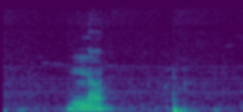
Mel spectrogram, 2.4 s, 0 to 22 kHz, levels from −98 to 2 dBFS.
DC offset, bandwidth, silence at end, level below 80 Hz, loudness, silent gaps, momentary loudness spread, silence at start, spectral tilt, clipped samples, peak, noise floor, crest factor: under 0.1%; 15.5 kHz; 0.55 s; -52 dBFS; -40 LUFS; none; 16 LU; 0.65 s; -9 dB/octave; under 0.1%; -24 dBFS; -70 dBFS; 20 dB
